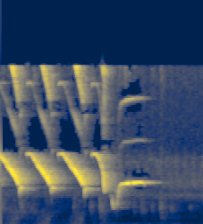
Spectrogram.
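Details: Timbrado canary training song: four loud, downward-sliding whistled notes in a quick series, ending in a longer, steady, piping whistle that fades.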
